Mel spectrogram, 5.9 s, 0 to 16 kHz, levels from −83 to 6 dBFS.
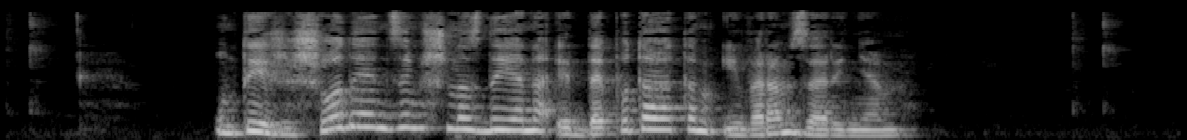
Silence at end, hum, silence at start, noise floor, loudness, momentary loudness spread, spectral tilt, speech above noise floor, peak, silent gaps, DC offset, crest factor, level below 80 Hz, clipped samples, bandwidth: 1.4 s; none; 1.1 s; -72 dBFS; -20 LUFS; 7 LU; -4 dB/octave; 52 dB; -4 dBFS; none; under 0.1%; 18 dB; -64 dBFS; under 0.1%; 11.5 kHz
